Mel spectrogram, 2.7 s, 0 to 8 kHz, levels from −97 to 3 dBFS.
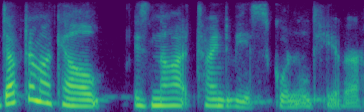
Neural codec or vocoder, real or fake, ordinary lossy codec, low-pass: codec, 24 kHz, 0.9 kbps, WavTokenizer, medium speech release version 2; fake; Opus, 16 kbps; 7.2 kHz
